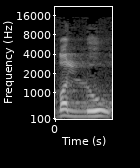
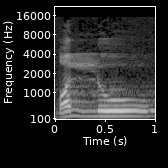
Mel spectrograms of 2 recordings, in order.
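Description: First: ضلوا with the waw stopped short and abruptly; wrong cut-off madd. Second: ضلوا with the waw held for two counts and left to fade; correct madd ending. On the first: Teacher shows the mistake, ضلوا cut off sharply. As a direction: chop the final waw of ضلوا off. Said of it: "ما تقول ضلوا". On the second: Teacher models ضلوا with its waw fading out on its own. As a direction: let the waw of ضلوا die away naturally. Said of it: "تنتهي بنفسها". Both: Shown as a demonstration.

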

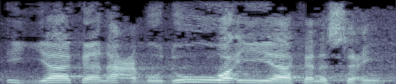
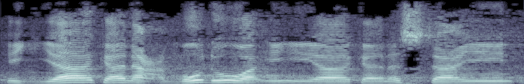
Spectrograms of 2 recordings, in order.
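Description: First: نعبد with the final u stretched into a long uu; faulty recitation, نعبد ending in long uu; wrong over-lengthened vowel. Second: نعبد with a short final u; slow recitation, keeping the u of نعبد short; correct measured recitation. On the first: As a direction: recite slowly, dragging the u of نعبد into a waw. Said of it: "لأن هنا الدال مضمومة فقط، فإشباعها يجعلها إيش؟". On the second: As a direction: hold the long ending of نستعين, not نعبد. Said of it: "لأن هنا الدال مضمومة فقط". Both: Shown as a demonstration.

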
